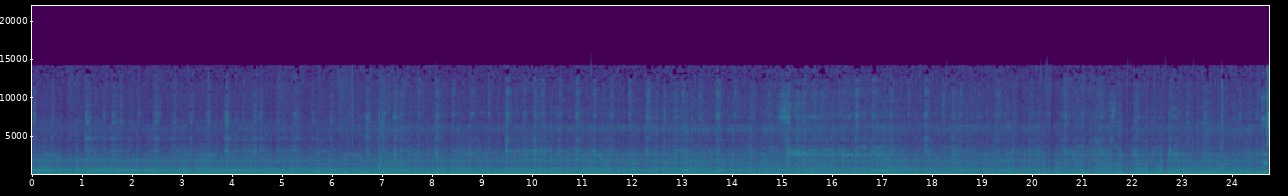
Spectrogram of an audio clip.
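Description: A car's tyres and engine rumble at highway speed, heard from inside.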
